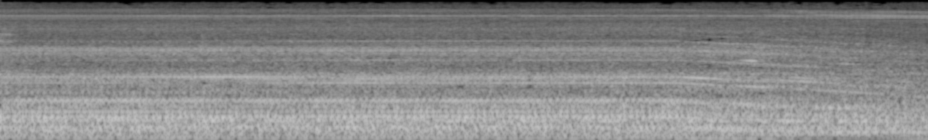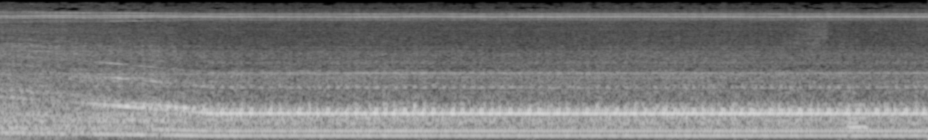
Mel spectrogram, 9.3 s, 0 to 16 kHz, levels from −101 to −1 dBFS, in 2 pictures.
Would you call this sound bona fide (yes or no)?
yes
